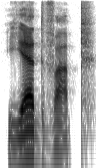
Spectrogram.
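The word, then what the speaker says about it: jedwab: sem vogais na sequência, a consoante B ao final das das palavras passa a ter o som do P, conforme as palavras abaixo. Então, sempre que o B não aparecer dentro de uma palavra, ele aparecer no finalzinho, a última letra daquela palavra, ele muda o som. O som dele muda para p.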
